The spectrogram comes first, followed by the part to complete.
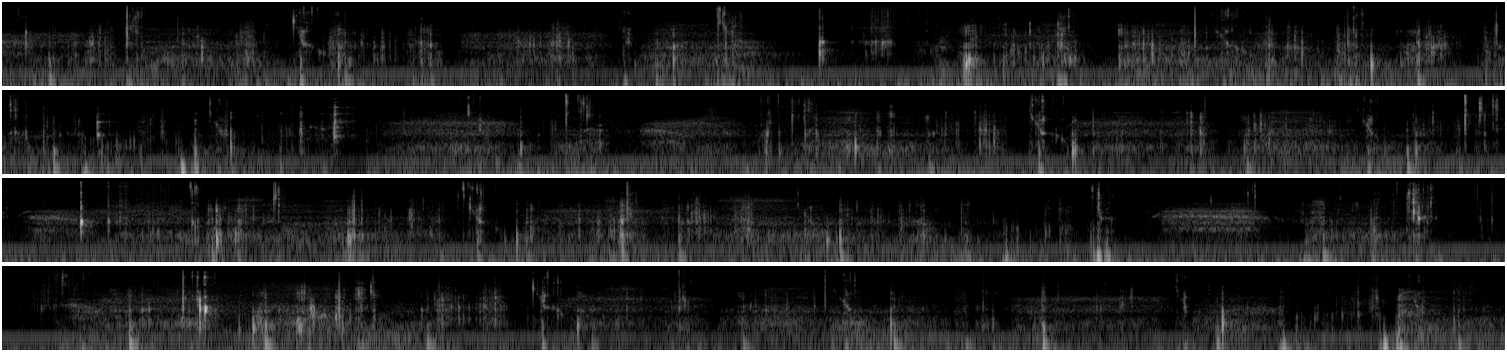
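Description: Close-miked mouth sounds of eating stracciatella pudding, a soft cream mousse with chocolate flakes, from a spoon. There is wet chewing and smacking with many sharp clicks, and the bits of chocolate are slightly crunchy.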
